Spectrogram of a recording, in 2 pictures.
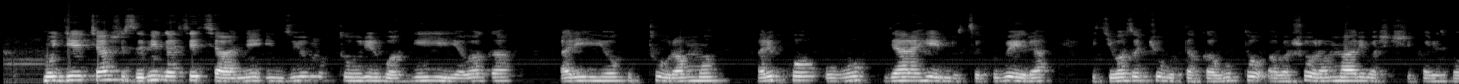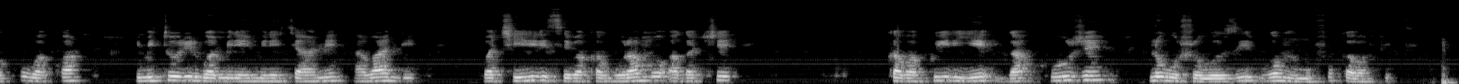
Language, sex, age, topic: Kinyarwanda, female, 36-49, education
